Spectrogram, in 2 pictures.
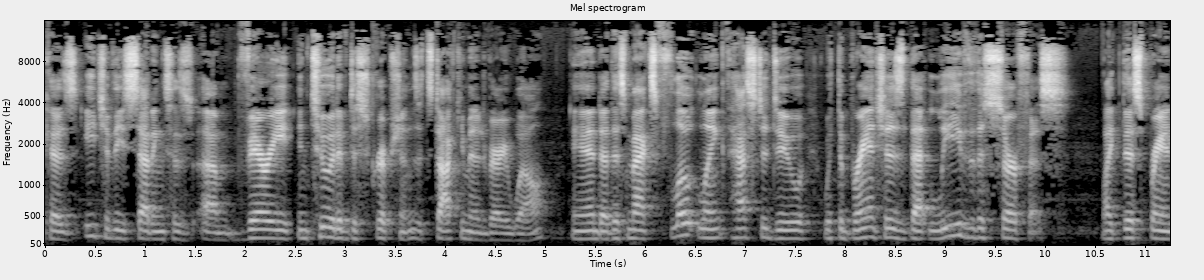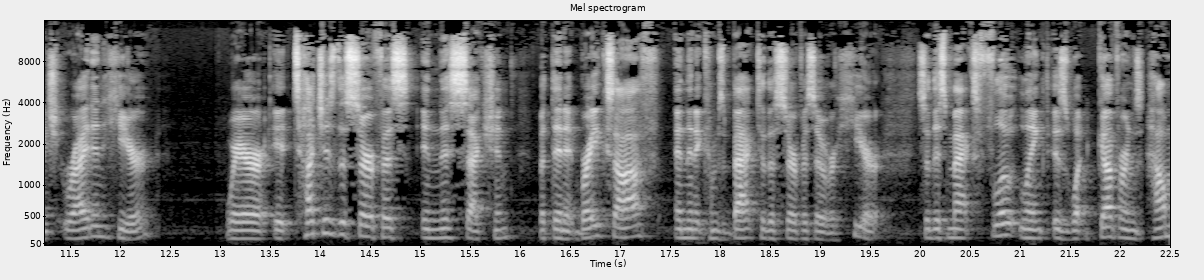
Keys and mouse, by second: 11.1 d, 11.2-12.8 drag, 16.3 d, 18.0 d, 18.3-20.2 drag, 19.6 d, 19.7 d.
